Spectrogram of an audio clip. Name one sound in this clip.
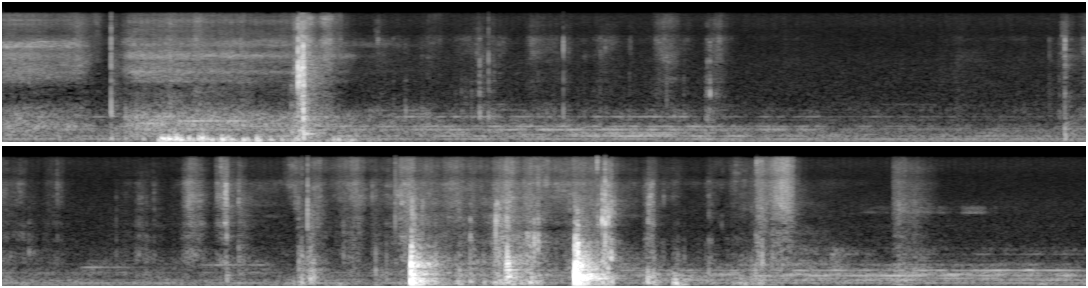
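Playing cards shuffle and riffle together with soft slaps.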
